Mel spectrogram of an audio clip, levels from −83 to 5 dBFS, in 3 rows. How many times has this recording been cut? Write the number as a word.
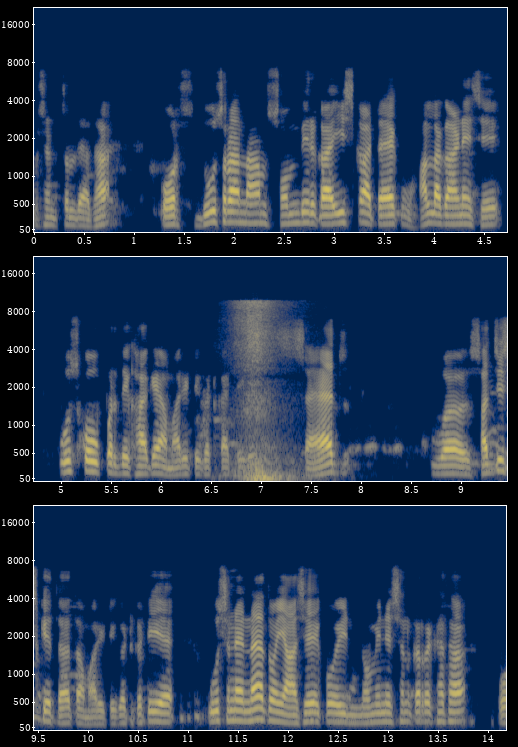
one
